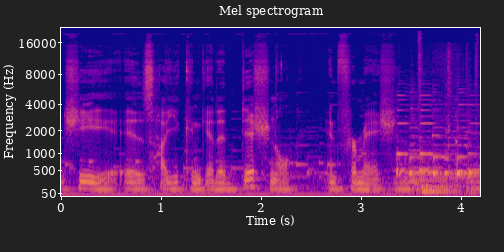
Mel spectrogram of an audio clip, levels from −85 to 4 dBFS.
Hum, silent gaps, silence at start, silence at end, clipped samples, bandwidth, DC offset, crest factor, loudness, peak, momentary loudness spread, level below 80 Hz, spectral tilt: none; none; 0 s; 0 s; under 0.1%; over 20 kHz; under 0.1%; 16 dB; -32 LUFS; -14 dBFS; 8 LU; -46 dBFS; -5 dB/octave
